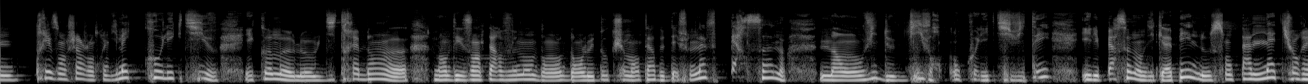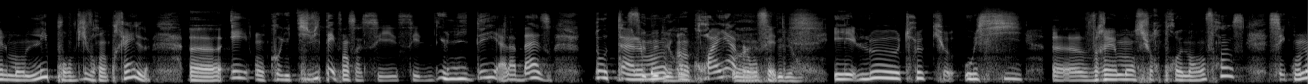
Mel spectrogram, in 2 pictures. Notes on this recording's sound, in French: Enregistré le 11 octobre dernier au Carreau du Temple dans le cadre du cycle de conférences « Présent·e·s » qui explore la place des femmes dans l’espace public.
